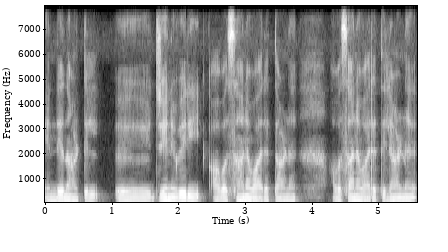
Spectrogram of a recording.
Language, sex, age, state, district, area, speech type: Malayalam, female, 18-30, Kerala, Kannur, rural, spontaneous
